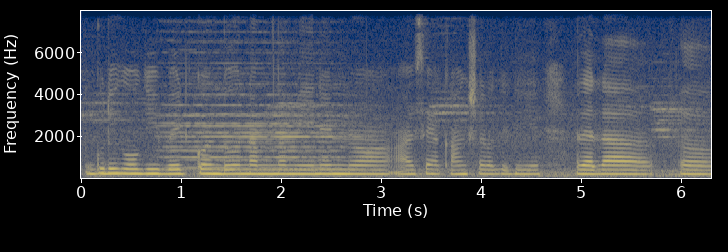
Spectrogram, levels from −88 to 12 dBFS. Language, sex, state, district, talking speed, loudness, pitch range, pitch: Kannada, female, Karnataka, Raichur, 115 wpm, -13 LUFS, 205-215 Hz, 210 Hz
